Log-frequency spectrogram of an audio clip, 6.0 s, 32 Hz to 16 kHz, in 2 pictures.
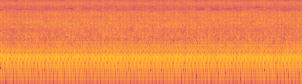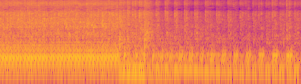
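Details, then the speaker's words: Briggs & Stratton Intek 18.5hp V-twin, traded-in engine, fuel solenoid removed, throttle/governor zip-tied: smooth even idle about four seconds, then shut off via the black kill wire and winding down; runs cleanly. "i would say that that should do pretty good and we'll call that a win"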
